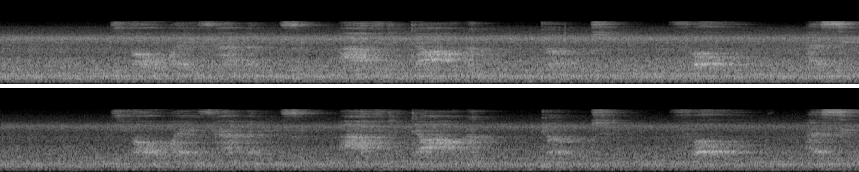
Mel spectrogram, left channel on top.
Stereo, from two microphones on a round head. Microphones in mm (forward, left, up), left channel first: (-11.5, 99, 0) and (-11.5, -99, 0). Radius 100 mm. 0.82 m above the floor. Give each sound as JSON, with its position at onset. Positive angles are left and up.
{"t": 1.1, "sound": "whispering", "side_deg": 65, "distance_m": 6.0}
